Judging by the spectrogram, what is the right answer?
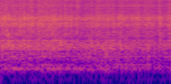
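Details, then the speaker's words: Used subwoofer tested live on an amp: a harsh, steady, high-pitched buzz with no bass while the cone is not moving at all; a blown sub, with the voice coil suspected to be damaged. "this is uh kind of a little bit disappointed here obviously something wrong with a voice coil it's not even moving the woofer at all"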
